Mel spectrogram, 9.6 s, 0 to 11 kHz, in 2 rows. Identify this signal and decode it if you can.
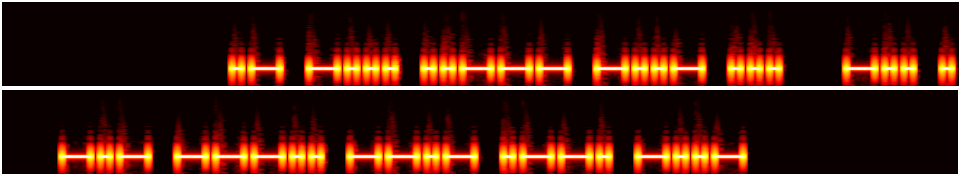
Morse code, heard as a keyed tone, about 25 wpm, 700 Hz. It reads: AB2XS DE K8QPX
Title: USA Callsign DE Callsign - 5 Characters - 25wpm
